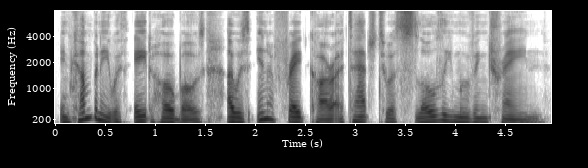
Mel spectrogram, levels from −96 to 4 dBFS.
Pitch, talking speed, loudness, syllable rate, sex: 115 Hz, 205 wpm, -19 LUFS, 5.3 syllables/s, male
